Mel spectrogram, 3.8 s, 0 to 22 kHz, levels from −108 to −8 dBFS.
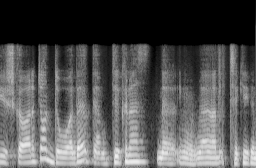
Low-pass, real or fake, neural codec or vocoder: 7.2 kHz; fake; codec, 16 kHz, 0.5 kbps, X-Codec, HuBERT features, trained on balanced general audio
